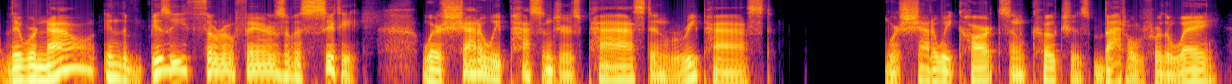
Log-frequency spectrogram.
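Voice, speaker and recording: Slow, low-pitched male storyteller. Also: creaky. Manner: theatrical, deliberate, expressive. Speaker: audiobook narrator, voice artist. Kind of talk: dramatic literary storybook narration.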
